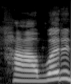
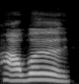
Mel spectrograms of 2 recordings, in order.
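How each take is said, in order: First: The word starts with an audible h sound. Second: The word starts with a vowel, no h sound. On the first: The speaker calls it wrong. "इसे हावर नहीं पढ़ेंगे" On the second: The speaker calls it right. "एच जो है चुप रहता है"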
